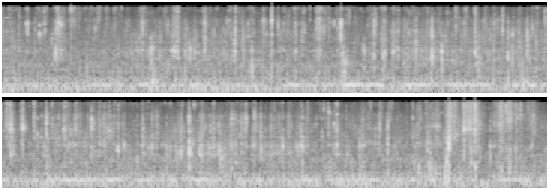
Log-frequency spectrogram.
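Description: Close-miked chewing and wet lip-smacking of rice, curry and meat eaten by hand, a steady stream of small clicks and squelches. About a second before the end comes a louder crackle as a puffed fried puri is torn apart.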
